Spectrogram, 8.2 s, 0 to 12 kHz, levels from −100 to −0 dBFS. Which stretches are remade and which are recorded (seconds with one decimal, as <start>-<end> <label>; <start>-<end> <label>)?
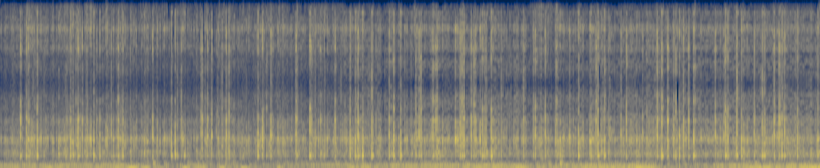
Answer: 0.0-0.5 remade; 0.5-2.4 recorded; 2.4-8.2 remade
